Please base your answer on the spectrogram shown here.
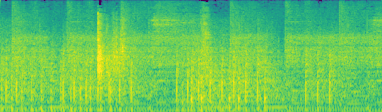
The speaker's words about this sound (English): The truck is firing.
